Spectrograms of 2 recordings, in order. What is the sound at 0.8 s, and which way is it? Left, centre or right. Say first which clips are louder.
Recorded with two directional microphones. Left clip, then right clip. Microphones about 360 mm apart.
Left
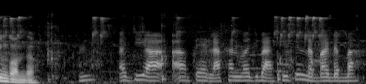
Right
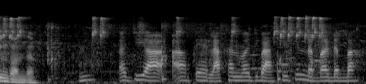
Speech: even; centre.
